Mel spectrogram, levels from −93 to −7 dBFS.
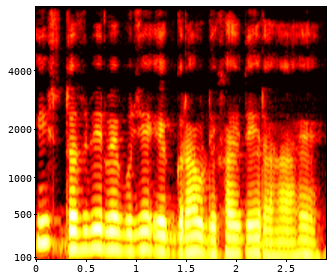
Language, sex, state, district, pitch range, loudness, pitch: Hindi, male, Arunachal Pradesh, Lower Dibang Valley, 125-160 Hz, -16 LUFS, 140 Hz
